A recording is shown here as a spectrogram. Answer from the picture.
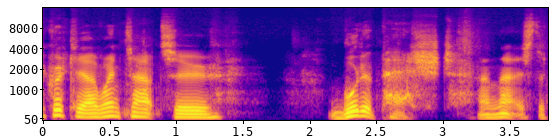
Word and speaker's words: Budapest: So very quickly I went out to Budapest, and that is the correct pronunciation.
